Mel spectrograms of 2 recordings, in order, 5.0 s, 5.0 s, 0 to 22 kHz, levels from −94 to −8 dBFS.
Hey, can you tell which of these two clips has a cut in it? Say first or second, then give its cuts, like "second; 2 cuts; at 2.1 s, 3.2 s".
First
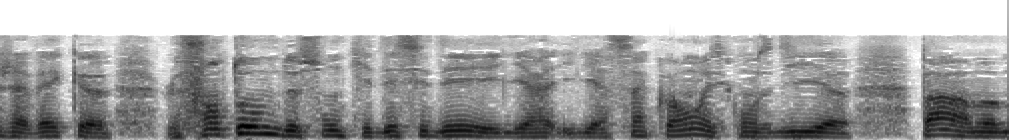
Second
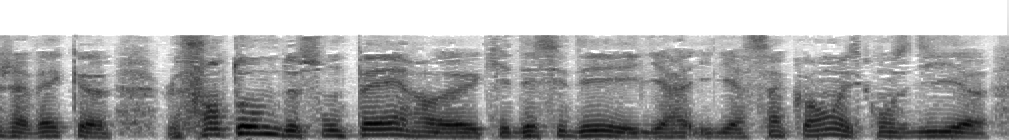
first; 1 cut; at 1.8 s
